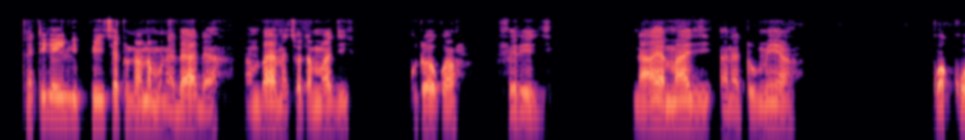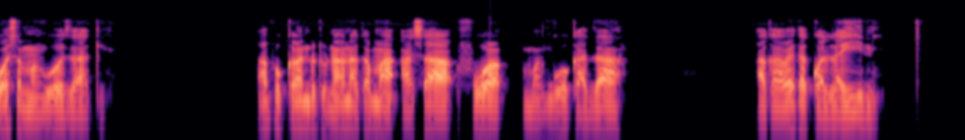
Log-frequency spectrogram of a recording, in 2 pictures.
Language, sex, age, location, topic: Swahili, male, 18-24, Wajir, health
